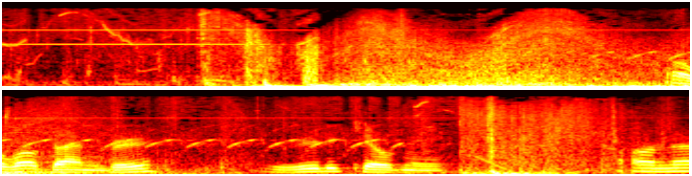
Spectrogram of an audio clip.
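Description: Gunshots crack in bursts.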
